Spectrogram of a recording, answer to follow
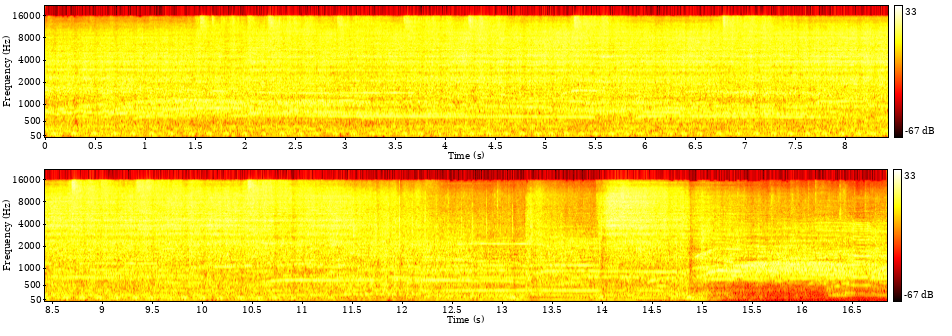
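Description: Live rock band playing loud, with electric guitars, a drum kit and a singer on a microphone. The drums and bass stop about a second before the end as the song finishes.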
